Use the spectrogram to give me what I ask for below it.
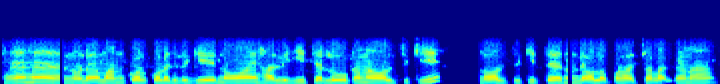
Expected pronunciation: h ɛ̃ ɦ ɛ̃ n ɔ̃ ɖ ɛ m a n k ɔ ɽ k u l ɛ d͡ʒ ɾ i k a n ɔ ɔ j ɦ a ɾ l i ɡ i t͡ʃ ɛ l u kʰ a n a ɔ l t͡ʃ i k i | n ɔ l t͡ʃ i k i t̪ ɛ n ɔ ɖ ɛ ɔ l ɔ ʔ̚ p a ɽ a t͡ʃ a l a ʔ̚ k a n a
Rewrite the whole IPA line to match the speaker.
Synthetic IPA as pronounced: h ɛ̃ ɦ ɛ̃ n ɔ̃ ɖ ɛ m a n k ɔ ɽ k ɔ l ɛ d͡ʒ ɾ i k i n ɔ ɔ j ɦ a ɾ l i ɡ i t͡ʃ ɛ l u k a n a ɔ l t͡ʃ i k i | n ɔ l t͡ʃ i k i t̪ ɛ n ɔ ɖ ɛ ɔ l ɔ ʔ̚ p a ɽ a t͡ʃ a l a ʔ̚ k a n a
